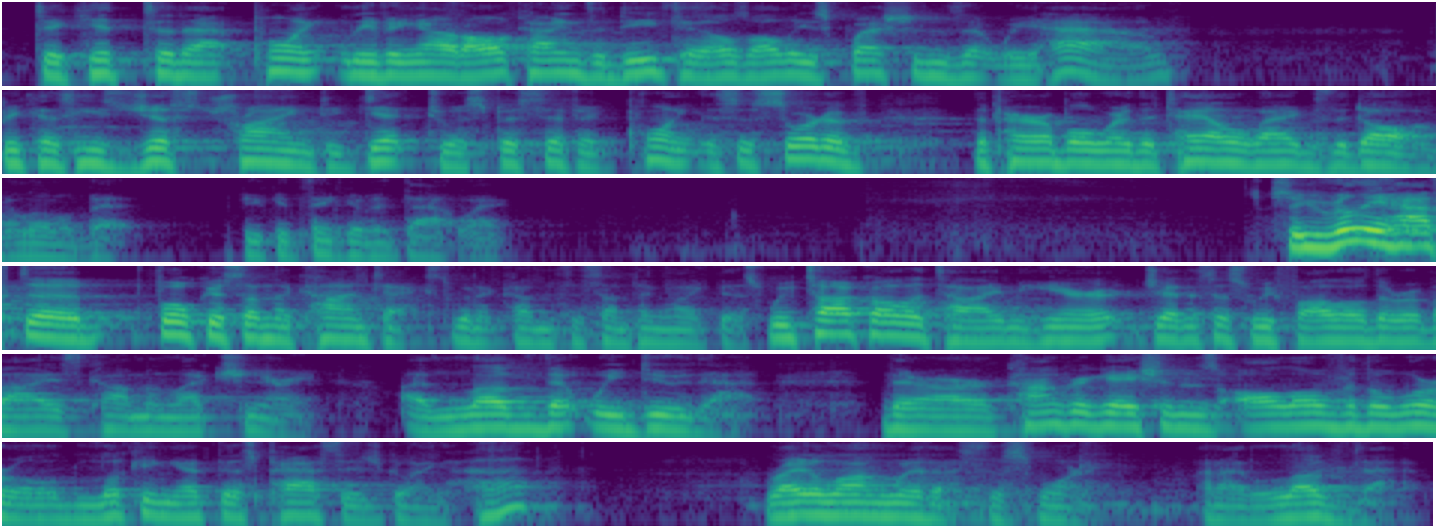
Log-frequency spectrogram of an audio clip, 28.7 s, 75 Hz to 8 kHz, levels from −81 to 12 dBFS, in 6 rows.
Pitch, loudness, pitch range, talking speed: 140 Hz, -21 LUFS, 125-155 Hz, 230 wpm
